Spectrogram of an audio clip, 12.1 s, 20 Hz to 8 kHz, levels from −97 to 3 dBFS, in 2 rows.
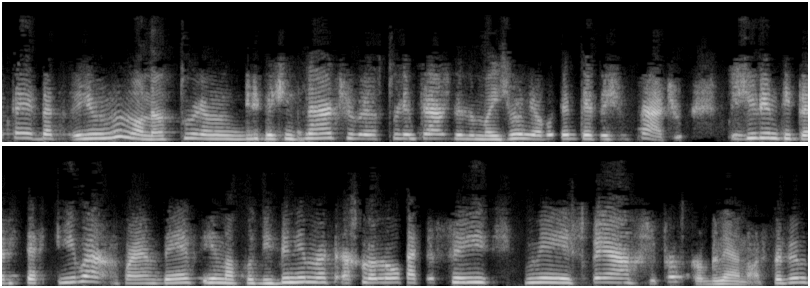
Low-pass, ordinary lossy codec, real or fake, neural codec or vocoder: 7.2 kHz; MP3, 32 kbps; fake; codec, 16 kHz, 0.5 kbps, X-Codec, HuBERT features, trained on general audio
